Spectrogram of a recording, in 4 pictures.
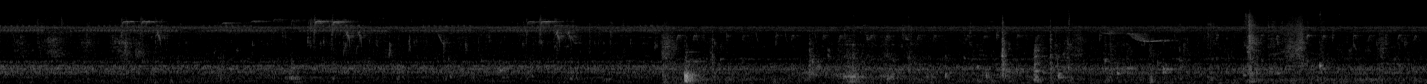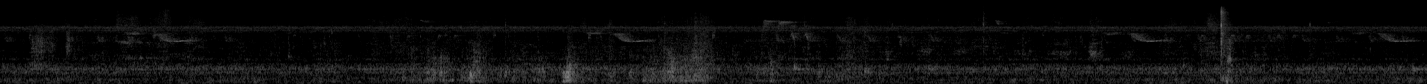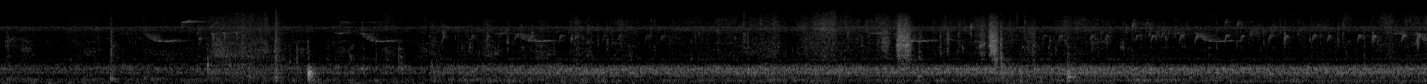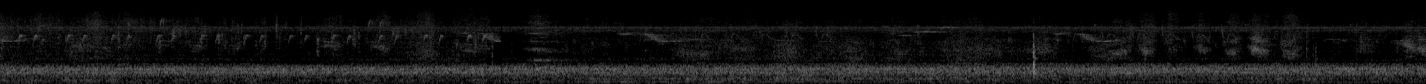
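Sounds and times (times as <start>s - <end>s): insect drone: 0.0s - 57.0s.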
